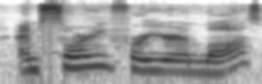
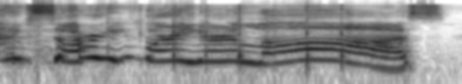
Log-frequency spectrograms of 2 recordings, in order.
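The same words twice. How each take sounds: First: It is said in a sad, sincere tone. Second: It is said in a happy, laughing tone.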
